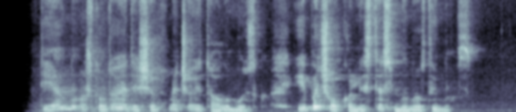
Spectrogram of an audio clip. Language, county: Lithuanian, Šiauliai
